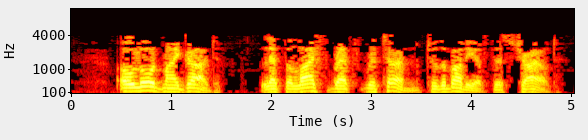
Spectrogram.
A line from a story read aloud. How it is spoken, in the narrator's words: called out to the Lord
